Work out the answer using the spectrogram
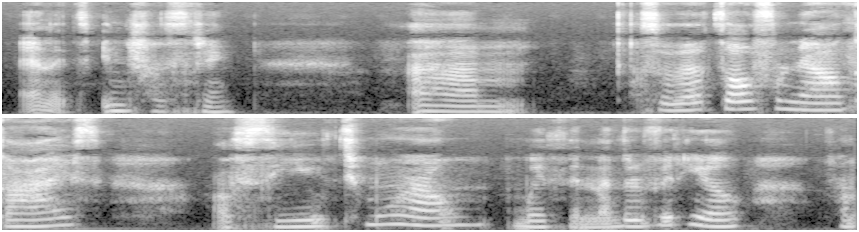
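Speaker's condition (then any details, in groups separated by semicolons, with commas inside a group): Cerebral palsy, triplegia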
